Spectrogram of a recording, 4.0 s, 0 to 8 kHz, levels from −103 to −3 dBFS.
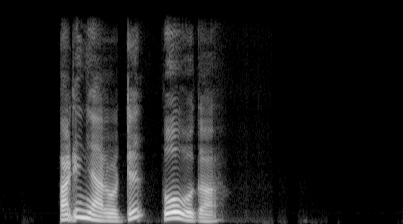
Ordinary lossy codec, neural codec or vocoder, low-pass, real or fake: none; codec, 16 kHz, 1 kbps, FunCodec, trained on Chinese and English, 50 frames a second; 7.2 kHz; fake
